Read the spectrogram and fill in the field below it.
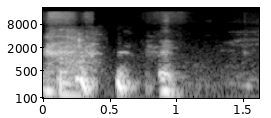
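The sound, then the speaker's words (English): A voice makes three short, nasal grunts in quick succession, imitating a pig's oinking. The first is longest, followed by two clipped snorts, fairly loud, with quiet in between. “Because he's a pig, but that's kind of what I was going for.”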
